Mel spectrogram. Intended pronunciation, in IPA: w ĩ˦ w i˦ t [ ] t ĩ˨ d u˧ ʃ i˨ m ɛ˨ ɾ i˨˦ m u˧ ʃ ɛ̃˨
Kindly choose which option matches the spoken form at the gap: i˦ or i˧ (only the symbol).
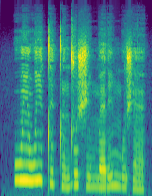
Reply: i˧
